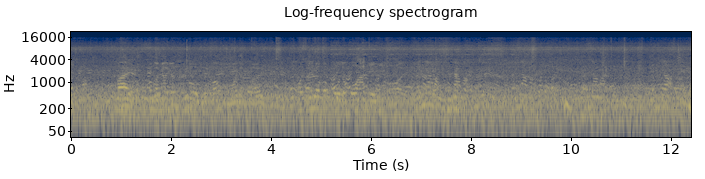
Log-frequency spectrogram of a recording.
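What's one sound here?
A large fire crackles and roars.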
